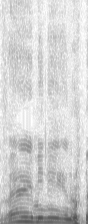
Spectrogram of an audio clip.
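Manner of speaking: high-pitched mum's call with a laugh; laughing, hammed-up scolding call; mother's mock yell. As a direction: playfully imitate a mother calling her son. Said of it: "a mãe gritava com o filho".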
